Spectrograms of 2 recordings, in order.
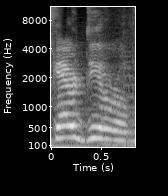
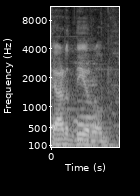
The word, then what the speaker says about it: Garderob: But in the interests of Garderob is how they pronounce it. Garderob.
